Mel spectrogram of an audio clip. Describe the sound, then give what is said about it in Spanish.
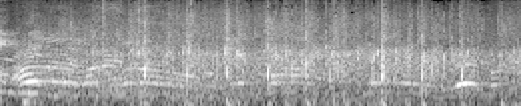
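An audience at a Christmas flamenco forum applauds for the speaker's grandfather with dense, steady clapping that continues for several seconds, while voices call out and cheer over the clapping. “Un gran aplauso para él, que los quiero más que, nadie en este mundo.”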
